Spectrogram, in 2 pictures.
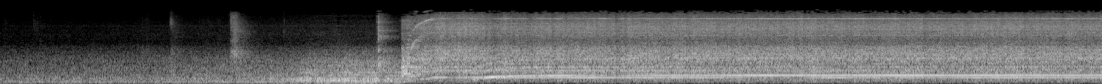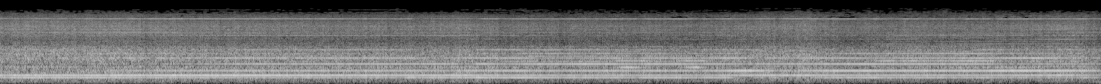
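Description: A few knocks from handling the frame, then a table-mounted router switched on about four seconds in. It spins up with a quick rising whine to a steady high-pitched run while a 45-degree chamfer is cut along the top edge of a walnut base.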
